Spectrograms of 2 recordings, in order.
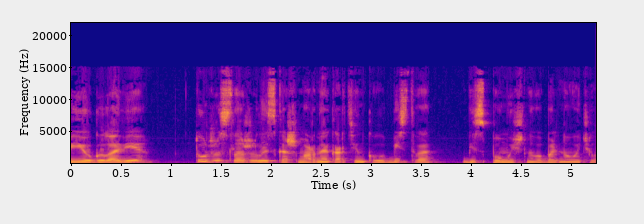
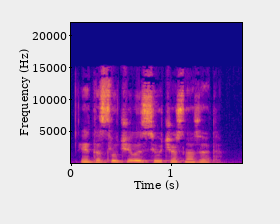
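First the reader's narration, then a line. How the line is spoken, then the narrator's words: Mumbling into phone. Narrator (Russian): пробормотала в трубку Мариша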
